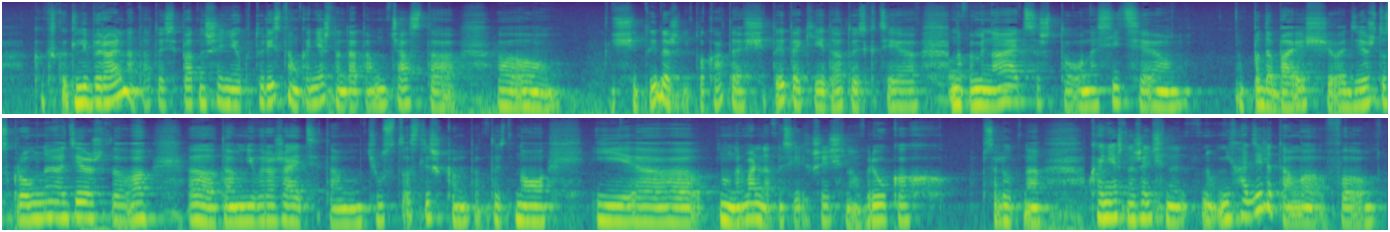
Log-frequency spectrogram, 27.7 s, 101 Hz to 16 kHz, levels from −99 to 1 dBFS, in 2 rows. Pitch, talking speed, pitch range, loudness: 155 Hz, 135 wpm, 145-170 Hz, -16 LUFS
